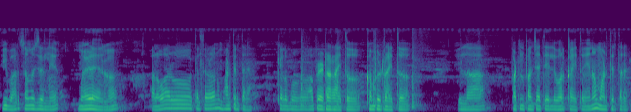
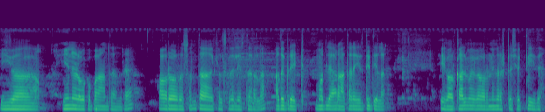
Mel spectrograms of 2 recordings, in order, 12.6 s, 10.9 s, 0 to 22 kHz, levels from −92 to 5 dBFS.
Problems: background sounds at intervals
